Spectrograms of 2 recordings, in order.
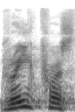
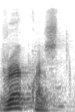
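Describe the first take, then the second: First: It is said as two separate parts. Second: It is said as one blended word. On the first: The speaker calls it wrong. "어떤 학생이 breakfast 이렇게 하는 사람이 있는데 아니고요" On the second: The speaker calls it right. "합쳐지면서 breakfast 이렇게 발음을 해야지"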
